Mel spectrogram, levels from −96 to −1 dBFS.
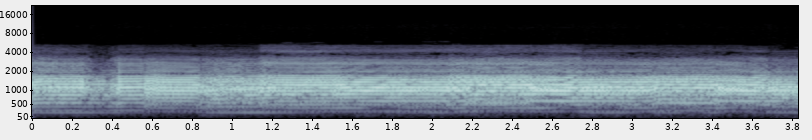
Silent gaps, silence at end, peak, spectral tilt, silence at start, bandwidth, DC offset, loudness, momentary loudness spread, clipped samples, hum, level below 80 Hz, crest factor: none; 0 s; -4 dBFS; -3.5 dB/octave; 0 s; 5.4 kHz; under 0.1%; -17 LUFS; 3 LU; under 0.1%; none; -84 dBFS; 14 dB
